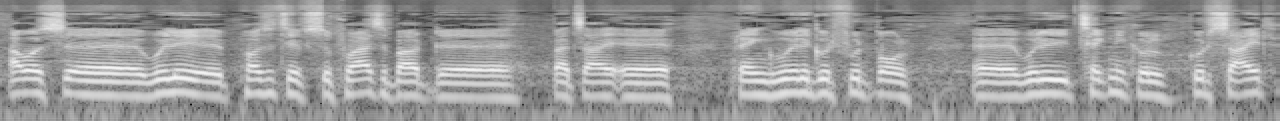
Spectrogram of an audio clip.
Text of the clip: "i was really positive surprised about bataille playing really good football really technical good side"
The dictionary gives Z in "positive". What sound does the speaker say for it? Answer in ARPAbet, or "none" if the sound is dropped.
S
